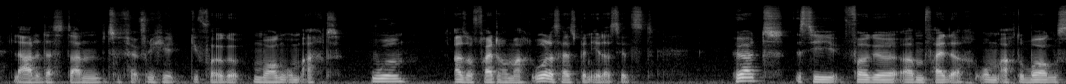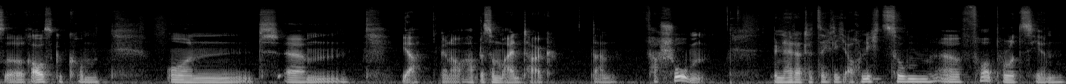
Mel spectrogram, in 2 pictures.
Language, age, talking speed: German, 20-39, 145 wpm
